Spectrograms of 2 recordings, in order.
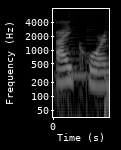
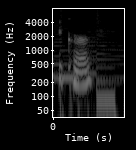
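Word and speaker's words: ichor: consider insisted on me calling it icor not icker which i think is how you usually pronounce that but what the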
